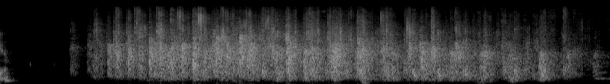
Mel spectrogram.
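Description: Audience applauding. The clapping starts about a second in, swells, then thins and fades out near the end.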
